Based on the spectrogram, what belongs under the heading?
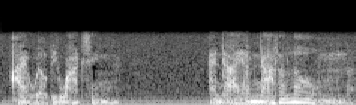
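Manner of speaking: slow, very soft threat sinking into a whisper; eerie, drawn-out hushed warning; menacing whisper. A narrator's reading. Library policeman haunting Sam's memory, slow whispered menace.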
